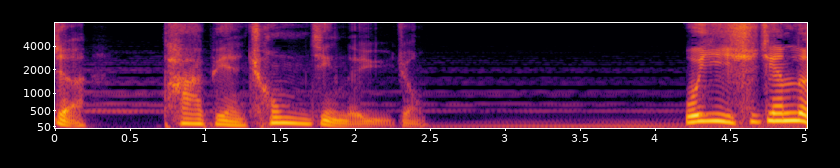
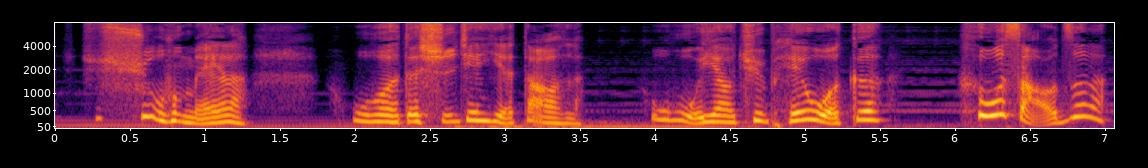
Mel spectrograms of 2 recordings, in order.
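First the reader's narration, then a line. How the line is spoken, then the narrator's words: Trembling voice. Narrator (Chinese): 他声音颤抖的说道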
